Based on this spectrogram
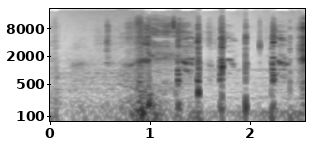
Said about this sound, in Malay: Saru sampai terbatuk eh. Tak maaf, tak maaf.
